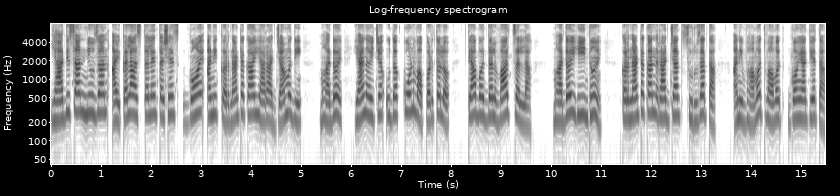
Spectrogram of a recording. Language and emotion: Goan Konkani, neutral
